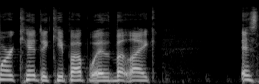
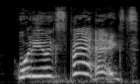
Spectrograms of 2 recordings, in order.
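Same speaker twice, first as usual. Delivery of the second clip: high-pitched, aggressive, exasperated rant. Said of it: "I'm sorry if that seemed aggressive".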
